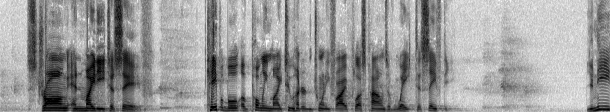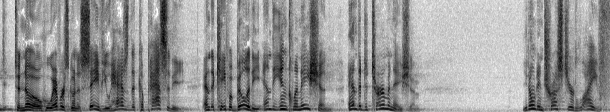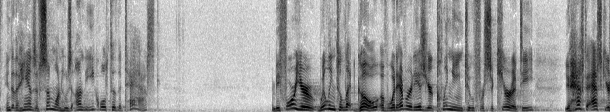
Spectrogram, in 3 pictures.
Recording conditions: large echoing room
